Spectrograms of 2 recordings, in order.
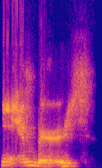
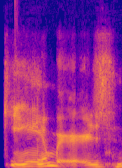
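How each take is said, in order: First: High, drawn-out brand name call; old lady ad voice. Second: Drawn-out brand name with a rise; old lady ad voice. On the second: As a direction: lightly echo the old lady's ad. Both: Retold or imitated. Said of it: "Camber's commercials".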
